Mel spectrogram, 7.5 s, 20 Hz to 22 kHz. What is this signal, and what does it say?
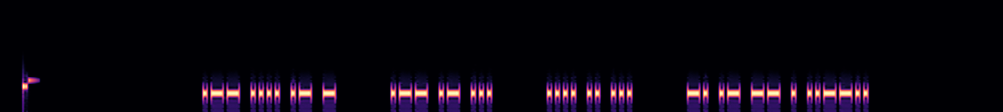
Morse code, heard as a keyed tone, about 40 wpm, 700 Hz. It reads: WHAT WAS HIS NAME?
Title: 2x Word-Spacing - Sentences from Top 200 Words - 40wpm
